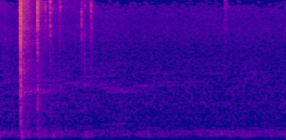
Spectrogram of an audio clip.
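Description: Quick burst of typing on a computer keyboard, a few close crisp key taps clustered at the start, then fading into quiet room hiss.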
